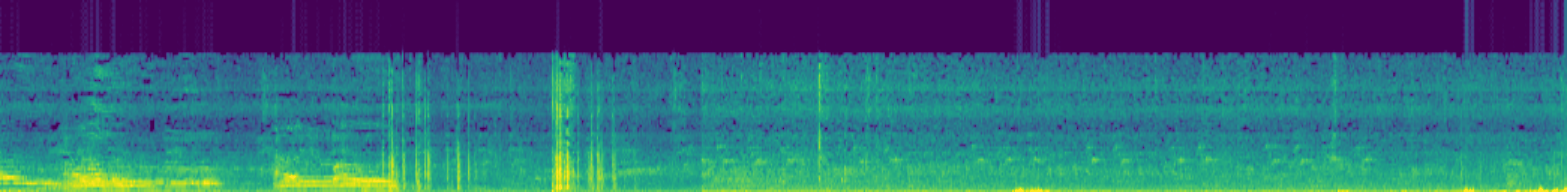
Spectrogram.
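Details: Domestic cat shown in a review of Midalac goat's milk for cats and kittens: two drawn-out, wavering meows early on, then quieter rustling and a few soft knocks and clicks.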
